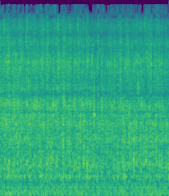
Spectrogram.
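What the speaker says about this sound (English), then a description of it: "open the gate valve and drain out the trap into a bucket" Water drains from a gold sluice trap through an opened gate valve into a bucket, heard as a loud, steady, close gush and splash that continues without a break, with no talking.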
